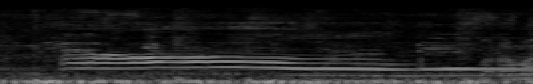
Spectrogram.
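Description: A high voice holds one long, drawn-out note for about a second and a half, rising slightly and then sinking, over a steady low rumble.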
